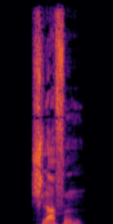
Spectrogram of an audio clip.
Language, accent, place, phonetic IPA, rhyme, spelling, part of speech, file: German, Germany, Berlin, [ˈʃlɔfn̩], -ɔfn̩, schloffen, verb, De-schloffen.ogg
- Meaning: first/third-person plural preterite of schliefen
